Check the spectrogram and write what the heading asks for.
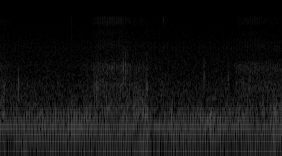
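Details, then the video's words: Low, even purr of a domestic cat, a dense rumble running the whole stretch with a slight hiss of background noise. "Cat ASMR"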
